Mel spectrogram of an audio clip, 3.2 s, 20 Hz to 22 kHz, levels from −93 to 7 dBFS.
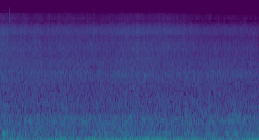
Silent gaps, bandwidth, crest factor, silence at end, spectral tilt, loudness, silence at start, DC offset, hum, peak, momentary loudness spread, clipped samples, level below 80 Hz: none; 16.5 kHz; 16 dB; 0 s; -3 dB/octave; -52 LUFS; 0 s; under 0.1%; none; -36 dBFS; 2 LU; under 0.1%; -54 dBFS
